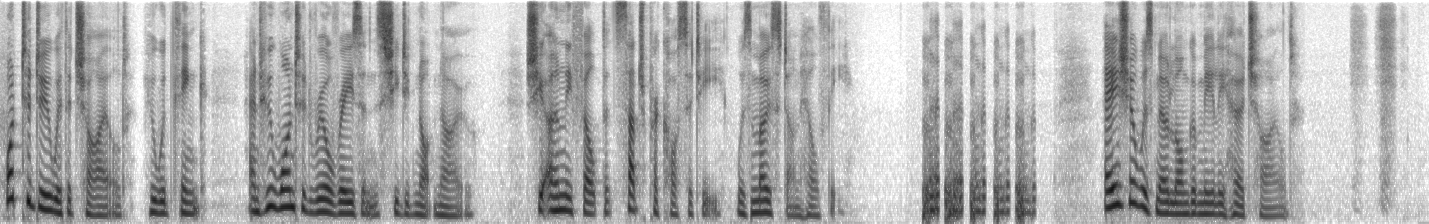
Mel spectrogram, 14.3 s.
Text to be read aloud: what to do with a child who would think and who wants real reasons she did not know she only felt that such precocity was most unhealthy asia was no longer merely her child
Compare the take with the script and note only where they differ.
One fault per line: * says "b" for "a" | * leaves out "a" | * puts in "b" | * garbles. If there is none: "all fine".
* says "wanted" for "wants"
